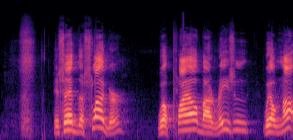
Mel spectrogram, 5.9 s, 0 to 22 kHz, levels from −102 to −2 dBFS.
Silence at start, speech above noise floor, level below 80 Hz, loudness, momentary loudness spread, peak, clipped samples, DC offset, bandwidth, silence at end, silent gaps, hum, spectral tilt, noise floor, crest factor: 0.45 s; 48 dB; -74 dBFS; -26 LUFS; 20 LU; -8 dBFS; under 0.1%; under 0.1%; 11.5 kHz; 0 s; none; none; -3.5 dB/octave; -74 dBFS; 18 dB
